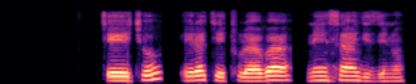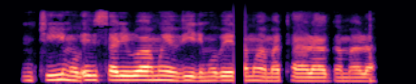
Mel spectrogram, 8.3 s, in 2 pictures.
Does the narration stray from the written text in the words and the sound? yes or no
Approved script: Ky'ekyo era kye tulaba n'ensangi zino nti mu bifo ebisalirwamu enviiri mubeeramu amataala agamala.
yes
